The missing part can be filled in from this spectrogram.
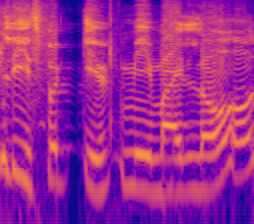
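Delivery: very high, loud groveling begging. A game master voicing a character after a diplomacy check, begging for forgiveness. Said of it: "starts begging your every move".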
